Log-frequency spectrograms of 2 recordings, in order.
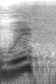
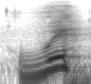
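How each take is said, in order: First: The th sound is strong and clearly pronounced. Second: The th sound is weak and barely pronounced.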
